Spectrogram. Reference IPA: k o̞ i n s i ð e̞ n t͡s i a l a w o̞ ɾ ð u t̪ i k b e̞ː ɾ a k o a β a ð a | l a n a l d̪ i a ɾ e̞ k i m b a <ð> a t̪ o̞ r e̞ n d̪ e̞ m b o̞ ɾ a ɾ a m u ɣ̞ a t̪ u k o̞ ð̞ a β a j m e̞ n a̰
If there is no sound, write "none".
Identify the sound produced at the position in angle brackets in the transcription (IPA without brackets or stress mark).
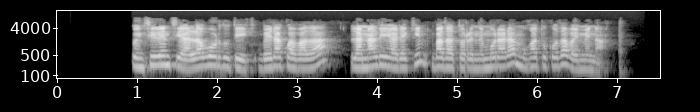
ð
